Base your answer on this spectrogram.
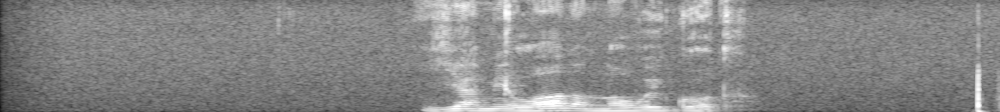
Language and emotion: Russian, neutral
